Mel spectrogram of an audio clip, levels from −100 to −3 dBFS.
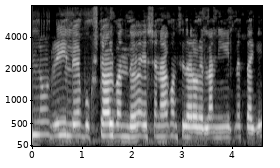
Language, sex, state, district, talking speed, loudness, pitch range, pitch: Kannada, female, Karnataka, Dharwad, 170 wpm, -21 LUFS, 220-250 Hz, 235 Hz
